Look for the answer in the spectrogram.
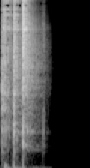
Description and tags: Gun Hammer Click
Similar to a sound of a hammer clicking to indicate that there is no ammunition chambered in the gun. Made from manipulation of the springs of a rusting stapler held back slowly then rate manipulated and pitch-shifted.
Application of this sound could be for first person shooters weapons such as pistols or any general mechanical weaponry.
cha-chak, mechanical, gun, sfx, dryfire, reload, weapon, click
